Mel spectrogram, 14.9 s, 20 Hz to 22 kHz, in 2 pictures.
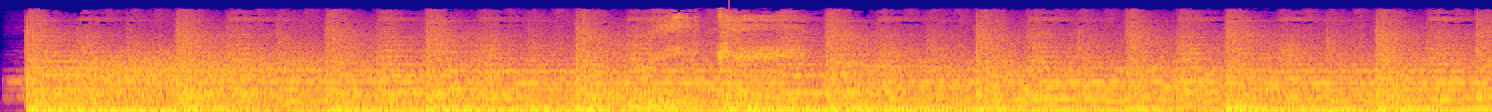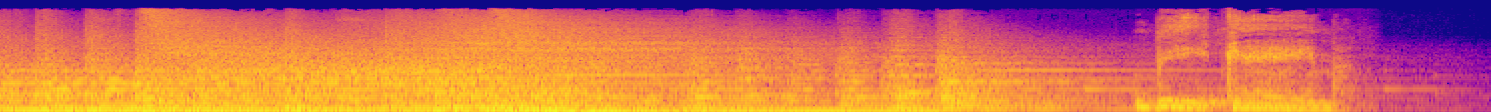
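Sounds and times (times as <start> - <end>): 
cinematic corporate music: 0.0 - 13.1.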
